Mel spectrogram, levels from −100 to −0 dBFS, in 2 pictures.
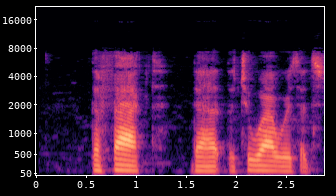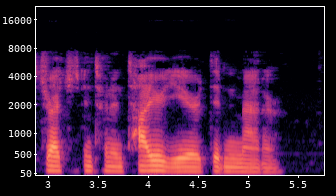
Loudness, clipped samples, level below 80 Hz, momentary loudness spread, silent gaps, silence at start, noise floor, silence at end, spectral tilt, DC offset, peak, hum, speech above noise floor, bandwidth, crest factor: -23 LUFS; under 0.1%; -64 dBFS; 16 LU; none; 0.55 s; -69 dBFS; 0.45 s; -5.5 dB/octave; under 0.1%; -2 dBFS; none; 47 dB; 7.6 kHz; 22 dB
